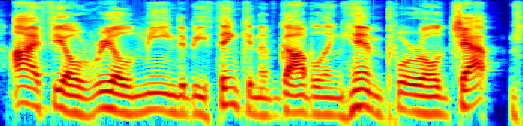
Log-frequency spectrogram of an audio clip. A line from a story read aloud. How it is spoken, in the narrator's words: laughed Prue, with an air of mingled affection and appetite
